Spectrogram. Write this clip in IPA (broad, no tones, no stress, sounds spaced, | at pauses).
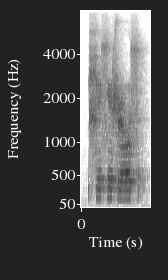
ɕ y s y ɬ ɭ o s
